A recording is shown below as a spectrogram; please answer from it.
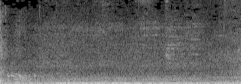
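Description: Heavy diesel engine idling steadily, an even low hum.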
